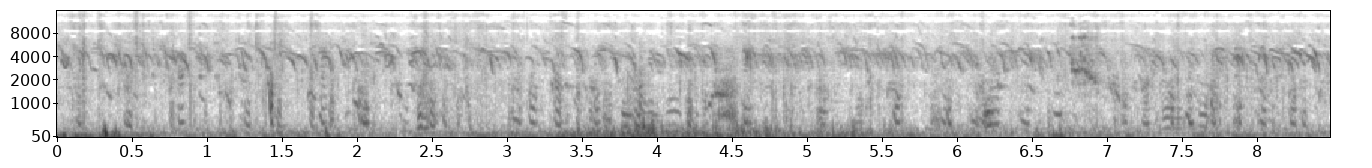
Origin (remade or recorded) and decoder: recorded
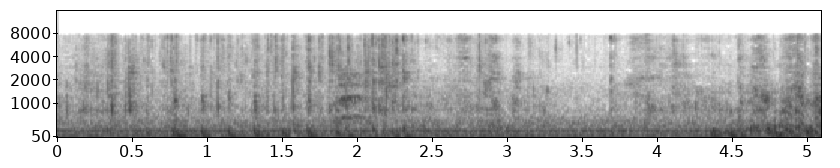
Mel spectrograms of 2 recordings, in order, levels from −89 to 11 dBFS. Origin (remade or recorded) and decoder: recorded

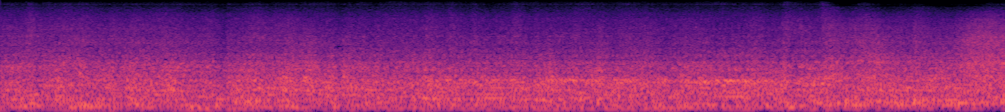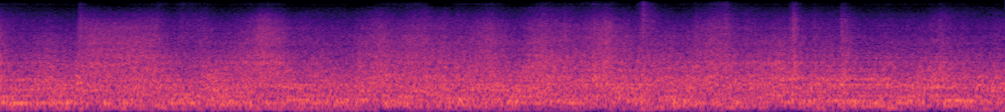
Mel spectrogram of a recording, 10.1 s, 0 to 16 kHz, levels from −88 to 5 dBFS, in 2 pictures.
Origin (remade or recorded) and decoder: remade, autoencoder, DAC-VAE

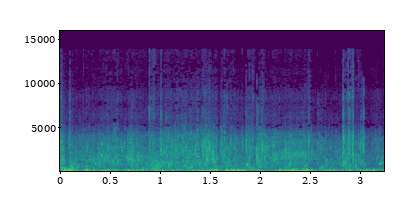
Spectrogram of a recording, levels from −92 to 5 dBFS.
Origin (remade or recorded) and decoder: recorded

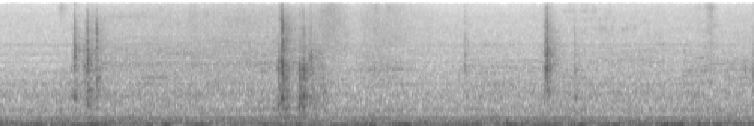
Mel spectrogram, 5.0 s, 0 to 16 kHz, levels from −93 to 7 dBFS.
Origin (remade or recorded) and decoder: recorded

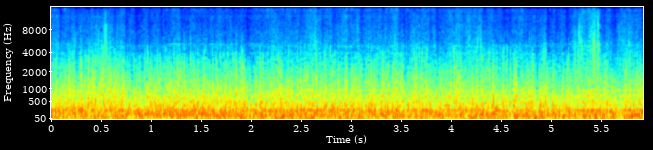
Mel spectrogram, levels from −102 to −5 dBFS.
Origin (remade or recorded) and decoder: recorded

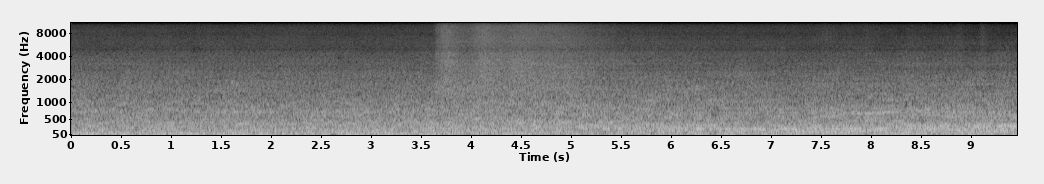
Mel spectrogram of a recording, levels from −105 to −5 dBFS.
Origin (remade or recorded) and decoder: remade, autoencoder, DAC-VAE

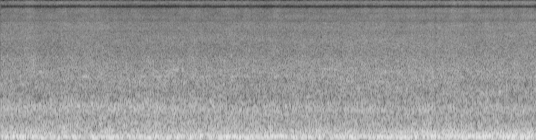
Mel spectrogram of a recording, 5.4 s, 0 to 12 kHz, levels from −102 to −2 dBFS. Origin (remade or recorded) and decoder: remade, autoencoder, DAC-VAE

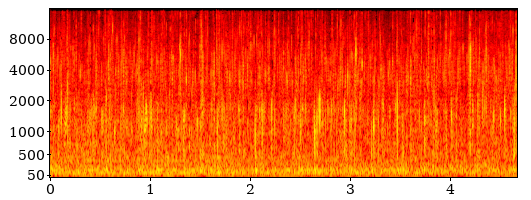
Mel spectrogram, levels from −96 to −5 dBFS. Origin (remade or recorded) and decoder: recorded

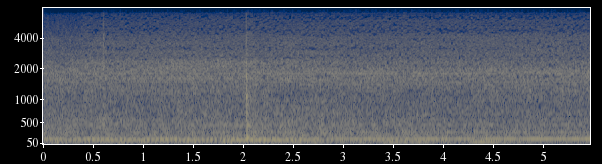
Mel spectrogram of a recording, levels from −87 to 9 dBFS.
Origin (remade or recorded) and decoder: remade, autoencoder, DAC-VAE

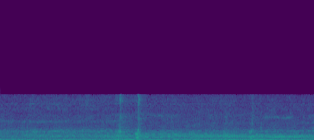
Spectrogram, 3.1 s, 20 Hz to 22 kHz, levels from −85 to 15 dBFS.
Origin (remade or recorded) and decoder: remade, autoencoder, DAC-VAE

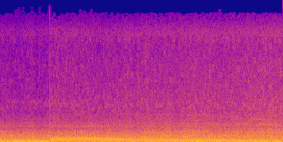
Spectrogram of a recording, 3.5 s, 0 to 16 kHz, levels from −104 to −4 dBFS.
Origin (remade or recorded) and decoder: recorded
